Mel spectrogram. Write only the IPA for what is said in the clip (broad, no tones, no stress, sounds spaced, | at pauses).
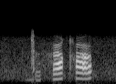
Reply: ɡ͡ǀ ə h ɐ qʰ ʌ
